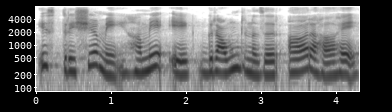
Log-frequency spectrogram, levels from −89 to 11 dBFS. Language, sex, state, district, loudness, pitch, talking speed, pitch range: Hindi, male, Punjab, Fazilka, -13 LUFS, 230 Hz, 140 wpm, 210-275 Hz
